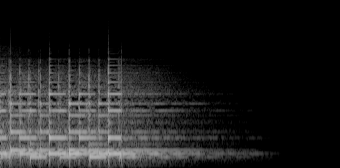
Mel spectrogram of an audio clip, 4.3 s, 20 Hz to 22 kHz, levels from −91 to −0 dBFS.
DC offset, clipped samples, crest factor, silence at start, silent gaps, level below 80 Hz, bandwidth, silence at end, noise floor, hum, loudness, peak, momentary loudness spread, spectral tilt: under 0.1%; under 0.1%; 22 dB; 0 s; none; -78 dBFS; 6.8 kHz; 1.75 s; -73 dBFS; none; -29 LUFS; -12 dBFS; 17 LU; -5.5 dB/octave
